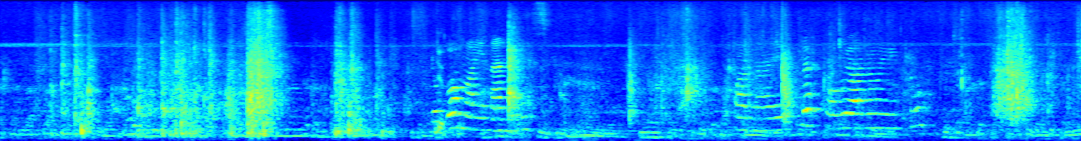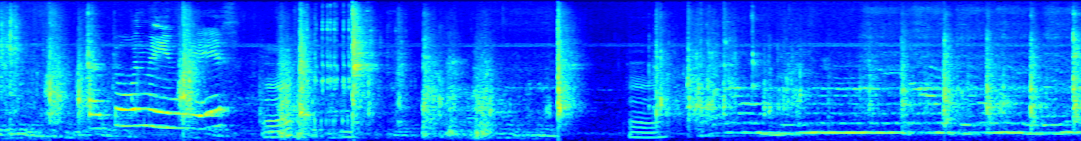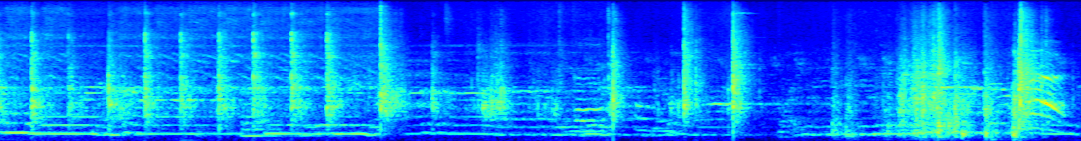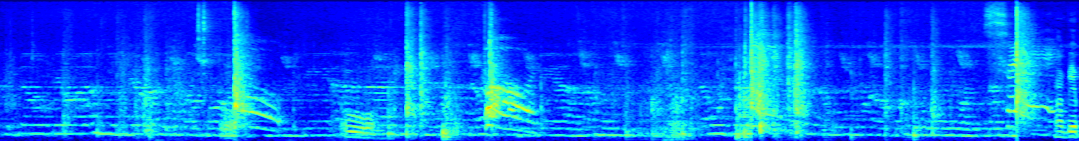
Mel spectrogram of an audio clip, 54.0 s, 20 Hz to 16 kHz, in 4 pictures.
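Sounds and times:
plastic toys clattering: 12.4s - 14.8s, 17.2s - 19.6s, 21.7s - 23.6s, 37.4s - 40.4s, 48.8s - 52.4s
child vocalizing: 14.6s - 17.8s, 43.4s - 44.1s, 46.6s - 47.3s, 52.9s - 53.8s
simple electronic tune: 17.4s - 18.0s.

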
